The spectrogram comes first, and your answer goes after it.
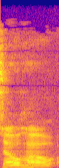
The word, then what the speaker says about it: Zoho: Office uses, I guess it's pronounced Zoho um, Office.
